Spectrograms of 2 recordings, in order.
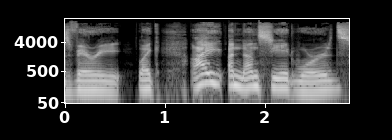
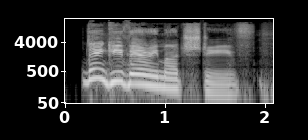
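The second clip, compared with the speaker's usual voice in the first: self-important news anchor voice; 2 semitones higher than usual. Thanking a questioner named Steve, in a Ron Burgundy voice. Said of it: "Was that your Ron Burgundy voice?".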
